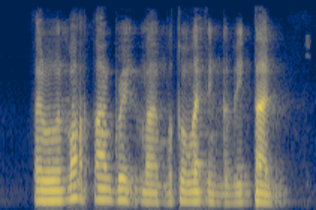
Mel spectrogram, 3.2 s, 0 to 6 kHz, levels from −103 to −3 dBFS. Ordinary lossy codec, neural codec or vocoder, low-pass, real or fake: none; codec, 24 kHz, 0.9 kbps, WavTokenizer, medium music audio release; 5.4 kHz; fake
